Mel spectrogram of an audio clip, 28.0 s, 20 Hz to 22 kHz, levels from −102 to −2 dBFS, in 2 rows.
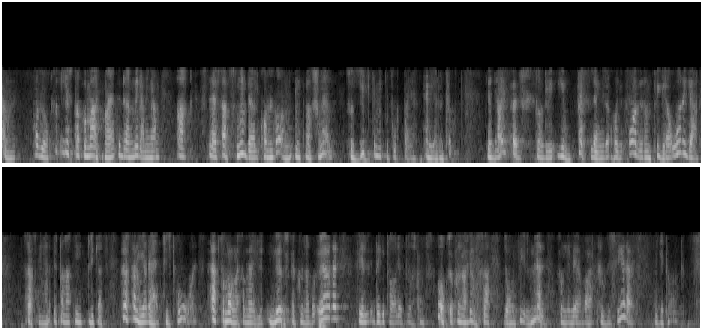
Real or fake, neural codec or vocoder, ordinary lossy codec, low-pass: fake; codec, 44.1 kHz, 2.6 kbps, DAC; AAC, 16 kbps; 7.2 kHz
